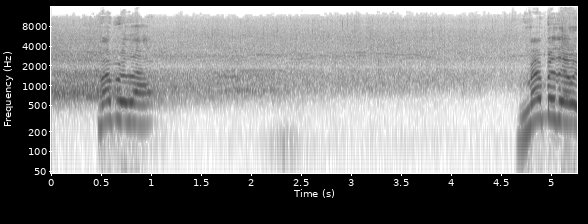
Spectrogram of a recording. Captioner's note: applause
